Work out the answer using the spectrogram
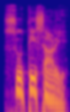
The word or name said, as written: साड़ी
